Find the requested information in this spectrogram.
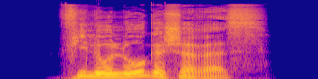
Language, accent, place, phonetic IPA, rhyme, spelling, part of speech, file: German, Germany, Berlin, [filoˈloːɡɪʃəʁəs], -oːɡɪʃəʁəs, philologischeres, adjective, De-philologischeres.ogg
- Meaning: strong/mixed nominative/accusative neuter singular comparative degree of philologisch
